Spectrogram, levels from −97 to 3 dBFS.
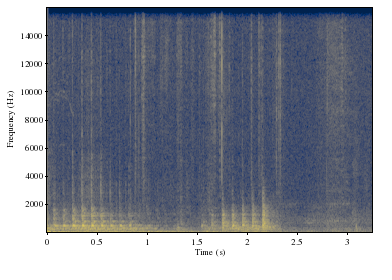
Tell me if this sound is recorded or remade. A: recorded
